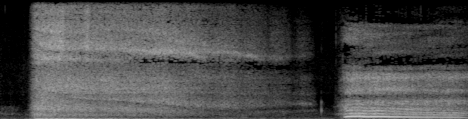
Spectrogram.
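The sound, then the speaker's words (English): A long, exaggerated exhale blows out stale air in a loud, steady hiss, then after a short pause a deep, forceful breath is drawn in. “first you want to blow out all the stale air and get that out of there. And then it's only natural that you go and breathe deeply.”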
